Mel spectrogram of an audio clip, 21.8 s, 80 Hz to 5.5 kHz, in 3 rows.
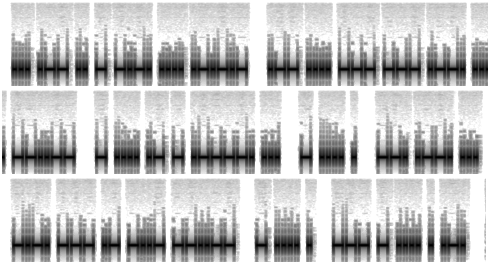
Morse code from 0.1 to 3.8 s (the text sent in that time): SWITCH.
